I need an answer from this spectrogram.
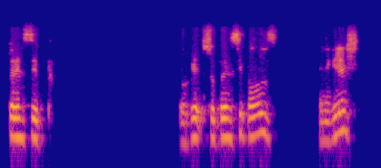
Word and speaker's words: principes: keep in mind that in English we write principles okay but in French it's princip okay so I keep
